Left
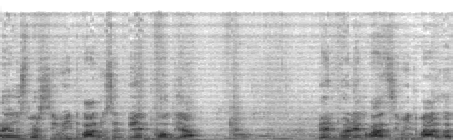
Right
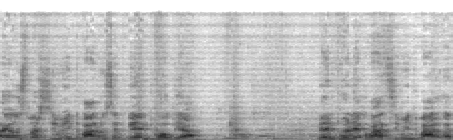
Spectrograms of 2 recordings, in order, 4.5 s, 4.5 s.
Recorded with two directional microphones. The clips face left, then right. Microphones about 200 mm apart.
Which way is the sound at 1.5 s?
20° right (ahead or behind).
